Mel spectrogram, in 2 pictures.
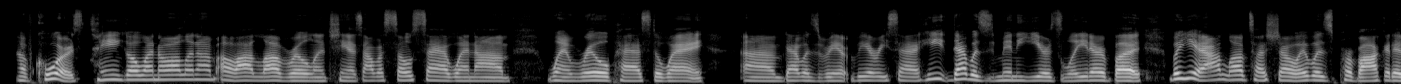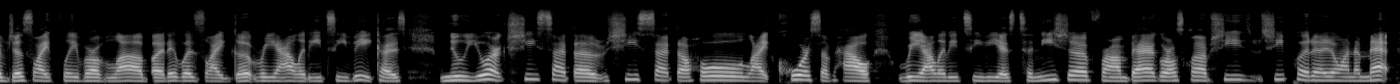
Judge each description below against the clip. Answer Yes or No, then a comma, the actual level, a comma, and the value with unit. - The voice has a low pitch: No, medium, 180 Hz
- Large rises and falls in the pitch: No, narrow, 2.6 semitones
